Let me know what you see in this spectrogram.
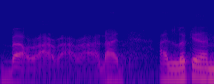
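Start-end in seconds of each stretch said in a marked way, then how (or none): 0.1-1.0 low, soft grumbling noises; low mock grumble; old man grumbling. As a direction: grumble under the breath like a grouchy old man. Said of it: "I'd hear him grumbling".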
